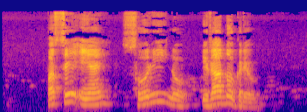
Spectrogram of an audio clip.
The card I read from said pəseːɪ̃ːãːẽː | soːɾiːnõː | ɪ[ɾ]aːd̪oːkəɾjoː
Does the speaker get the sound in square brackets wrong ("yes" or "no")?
no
